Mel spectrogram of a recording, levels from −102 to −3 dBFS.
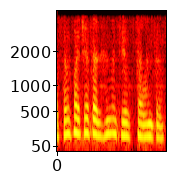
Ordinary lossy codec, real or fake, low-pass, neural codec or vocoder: none; fake; 3.6 kHz; codec, 16 kHz, 1.1 kbps, Voila-Tokenizer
